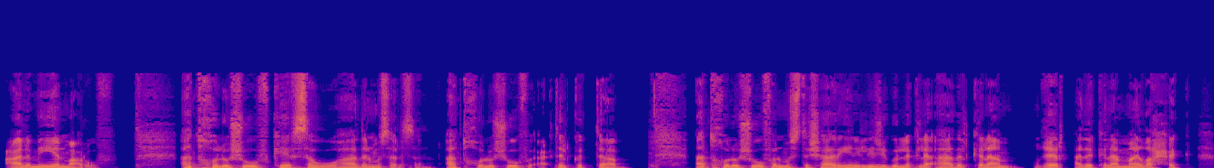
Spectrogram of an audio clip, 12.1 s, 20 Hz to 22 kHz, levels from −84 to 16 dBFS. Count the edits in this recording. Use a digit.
3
